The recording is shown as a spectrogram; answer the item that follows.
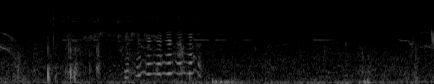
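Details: Beetal goat at a farm in Koldam where goats and kids are sold; a single trembling, harmonic bleat lasting under a second in the middle, preceded by a few knocks and followed by faint farm background noise.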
